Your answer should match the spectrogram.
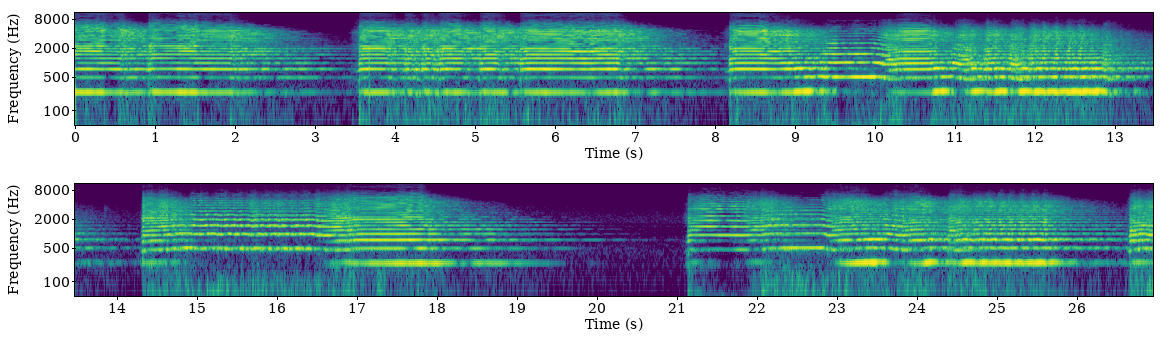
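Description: Vuvuzela blown inside a railway tunnel: five long blasts of a few seconds each on one low buzzing note, with short breaks between them; in some blasts the tone wavers, and one fades away before a gap near the end.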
